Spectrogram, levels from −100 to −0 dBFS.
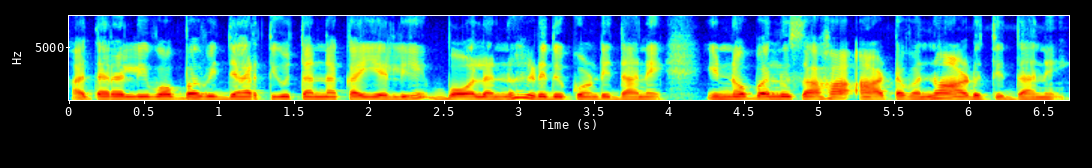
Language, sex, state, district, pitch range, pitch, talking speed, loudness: Kannada, female, Karnataka, Bidar, 185-205 Hz, 195 Hz, 100 wpm, -15 LUFS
